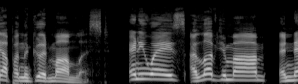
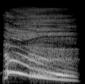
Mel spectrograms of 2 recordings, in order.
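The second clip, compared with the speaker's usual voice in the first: dramatic gasp; 10 semitones higher than usual. Retold or imitated. Reacting to mom's punishment.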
